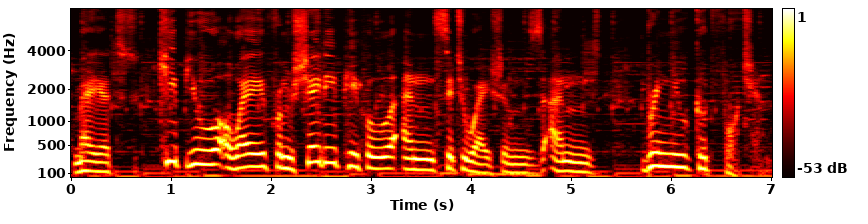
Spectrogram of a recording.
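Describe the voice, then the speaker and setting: A man voicing a polite, soft-spoken stranger in a video game, speaking in a measured, hushed way. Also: fairly high pitch, sing-song. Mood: courteous, gentle. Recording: music under the voice.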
